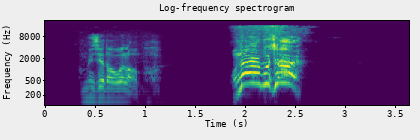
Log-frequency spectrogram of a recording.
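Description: A young man shouts in alarm.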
